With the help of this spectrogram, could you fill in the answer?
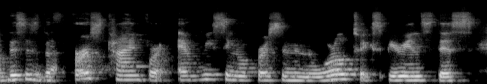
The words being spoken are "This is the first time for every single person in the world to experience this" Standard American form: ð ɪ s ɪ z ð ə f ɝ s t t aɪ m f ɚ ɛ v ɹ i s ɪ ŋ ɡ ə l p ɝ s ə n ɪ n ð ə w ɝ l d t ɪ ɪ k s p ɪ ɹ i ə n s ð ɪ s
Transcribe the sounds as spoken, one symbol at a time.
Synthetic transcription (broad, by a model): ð ɪ s ɪ z ð ə f ɝ s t t aɪ m f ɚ ɛ v ɹ i s ɪ ŋ ɡ ə l p ɝ s ə n ɪ n ð ə w ɝ l d t ɪ ɪ k s p ɪ ɹ i ə n s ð ɪ s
